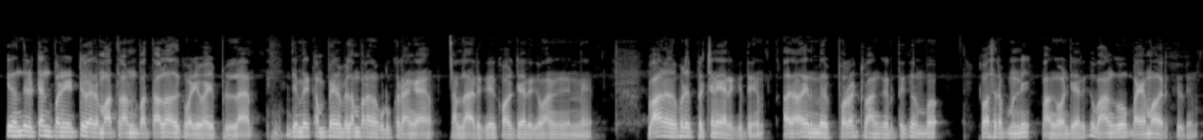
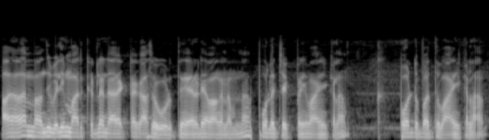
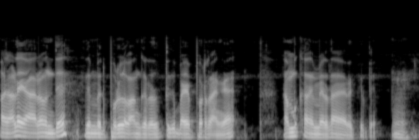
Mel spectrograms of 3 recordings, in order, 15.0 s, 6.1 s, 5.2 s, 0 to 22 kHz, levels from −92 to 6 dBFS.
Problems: none marked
